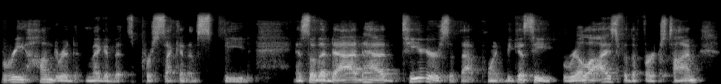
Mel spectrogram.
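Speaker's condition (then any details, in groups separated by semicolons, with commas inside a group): No condition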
